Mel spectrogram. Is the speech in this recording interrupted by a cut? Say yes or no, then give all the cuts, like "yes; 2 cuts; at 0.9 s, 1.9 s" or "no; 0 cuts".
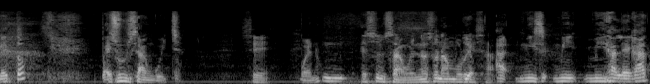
no; 0 cuts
